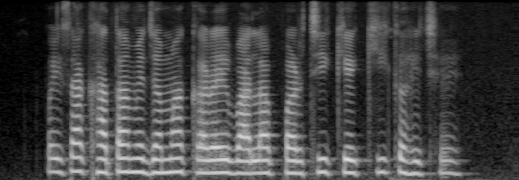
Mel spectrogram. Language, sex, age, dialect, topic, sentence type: Maithili, female, 18-24, Angika, banking, question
